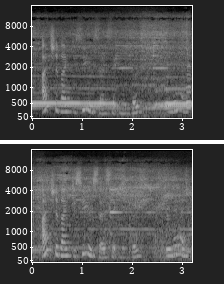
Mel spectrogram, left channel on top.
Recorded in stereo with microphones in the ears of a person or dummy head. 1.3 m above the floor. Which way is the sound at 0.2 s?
25° left (ahead or behind).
